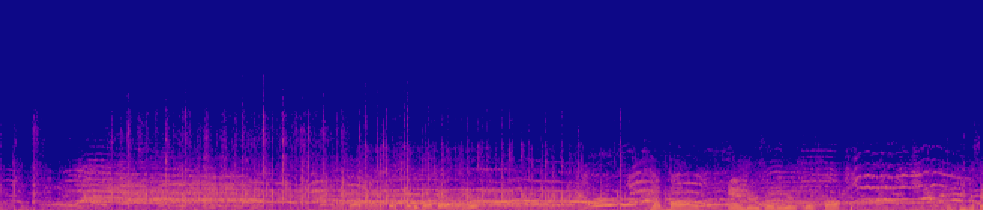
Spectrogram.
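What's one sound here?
Young girls shout and cheer outdoors.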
